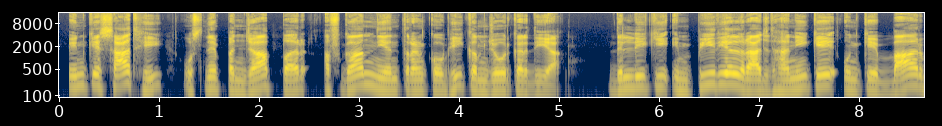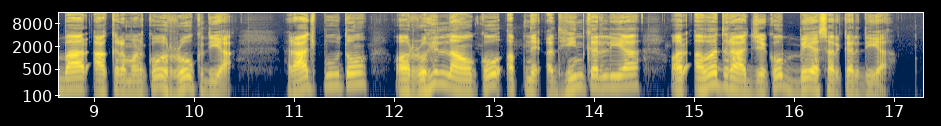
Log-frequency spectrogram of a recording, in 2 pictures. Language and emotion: Hindi, neutral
